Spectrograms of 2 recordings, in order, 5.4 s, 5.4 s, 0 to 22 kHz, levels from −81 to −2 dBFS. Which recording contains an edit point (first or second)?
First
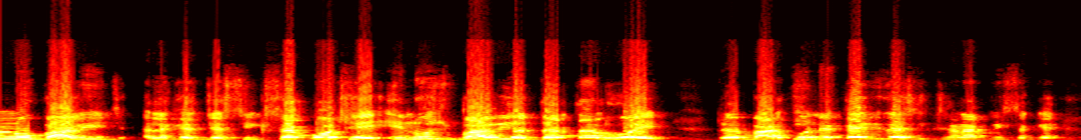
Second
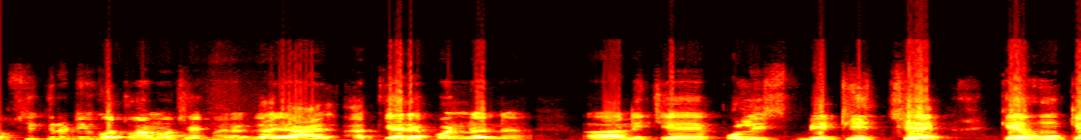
second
